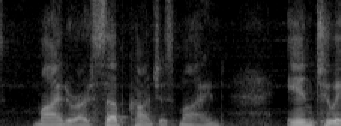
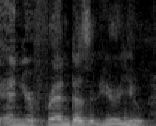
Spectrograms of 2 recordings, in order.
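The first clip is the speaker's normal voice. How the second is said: ordinary talk, nothing marked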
